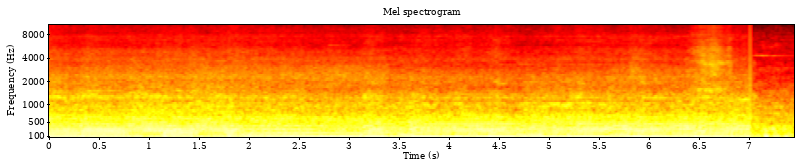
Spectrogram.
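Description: Bajaj Pulsar NS160's single-cylinder engine running steadily under way, then cutting out abruptly about seven seconds in as it runs out of fuel on the last of a one-litre mileage test.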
